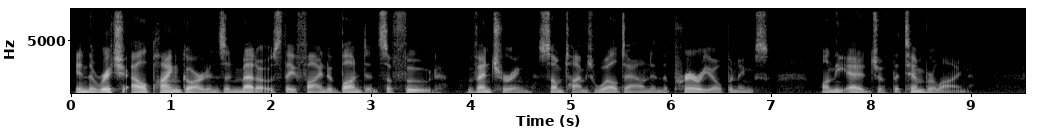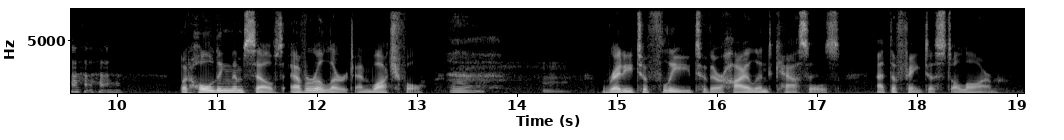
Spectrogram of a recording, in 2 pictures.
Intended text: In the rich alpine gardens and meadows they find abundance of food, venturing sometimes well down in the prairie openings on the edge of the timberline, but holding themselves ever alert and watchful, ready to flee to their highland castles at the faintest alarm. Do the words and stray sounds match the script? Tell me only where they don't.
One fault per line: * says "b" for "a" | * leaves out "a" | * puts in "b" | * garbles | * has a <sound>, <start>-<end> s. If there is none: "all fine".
* has a laugh, 9.5-10.1 s
* has a sigh, 13.3-14.6 s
